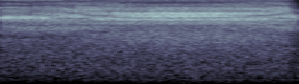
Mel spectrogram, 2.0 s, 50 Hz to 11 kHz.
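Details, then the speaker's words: Land Rover 300Tdi clutch/brake master cylinder tower being overhauled, pedal in upright position: a steady, even hiss of air blown straight through for two seconds, so the return port is clear and fluid can reach the reservoir. "all right so you can blow through it that's good that means fluid can get back into the reservoir"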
